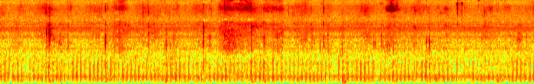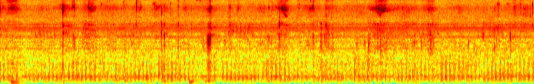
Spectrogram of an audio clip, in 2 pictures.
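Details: Steady purring from a kitten, a continuous soft rumbling texture with occasional sharp clicks and licking sounds over it.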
